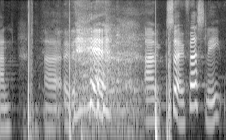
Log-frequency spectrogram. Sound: audience laughing

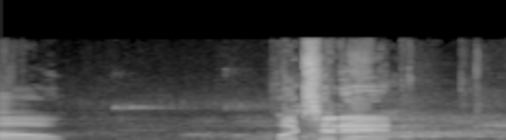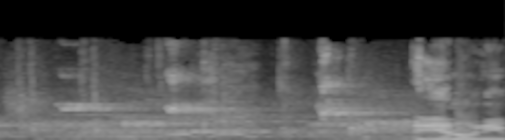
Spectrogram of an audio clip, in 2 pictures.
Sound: applauding

